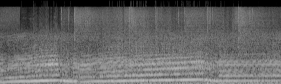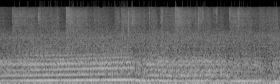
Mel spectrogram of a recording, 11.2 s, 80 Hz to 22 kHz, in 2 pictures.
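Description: Honda CB650R's inline-four engine accelerating through the gears. The pitch climbs and drops sharply at each of three upshifts, about one, four and eight and a half seconds in, then holds nearly steady at cruising speed.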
